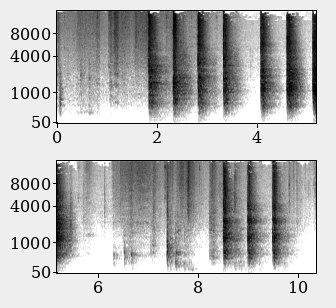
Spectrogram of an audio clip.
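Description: A mallet striking green wood poles, knocking the rungs of a rustic stick-furniture frame home into their drilled holes. About a dozen sharp blows, roughly two a second, in two runs with a short pause between.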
